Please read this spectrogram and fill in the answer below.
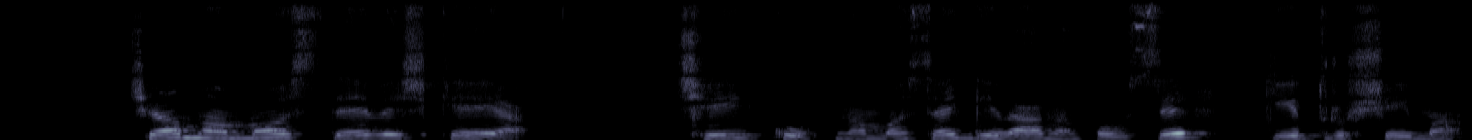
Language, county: Lithuanian, Kaunas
